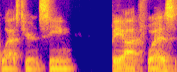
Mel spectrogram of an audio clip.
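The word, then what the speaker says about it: Feuz: I remember specifically watching World Cup last year and seeing Beat Fuez. Is that how you pronounce his name? I was wondering. Foyts.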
